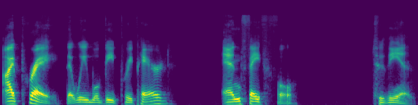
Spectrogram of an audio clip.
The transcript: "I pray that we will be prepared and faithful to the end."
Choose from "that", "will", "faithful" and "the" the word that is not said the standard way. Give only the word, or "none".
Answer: none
